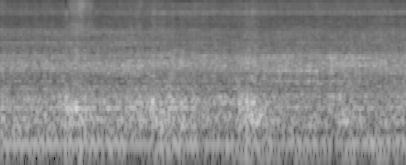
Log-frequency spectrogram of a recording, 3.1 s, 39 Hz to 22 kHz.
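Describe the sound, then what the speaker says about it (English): A steady mechanical whirring drone with a faint rhythmic rumble from a worn right rear axle bearing on a Toyota 4Runner, grinding continuously at close range, with no voices. "You can hear that noise. That's all coming from the right axle bearing"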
